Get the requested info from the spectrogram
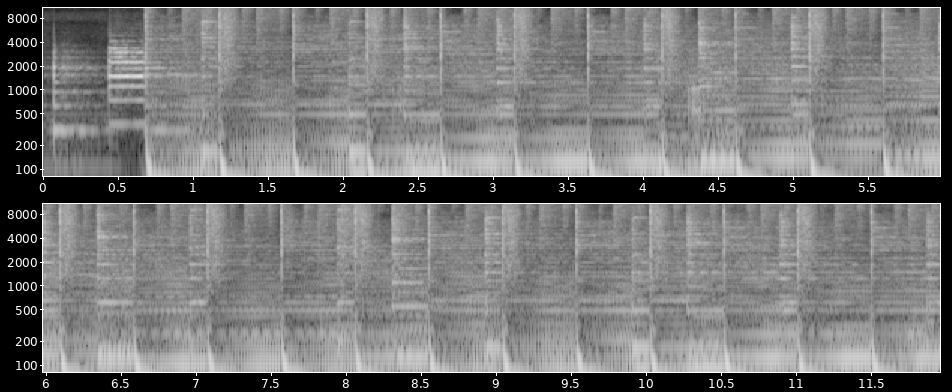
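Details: Loud electronic dance music with a driving four-beat rhythm and a synth melody starts after a brief quiet opening, and no animal sound is heard.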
